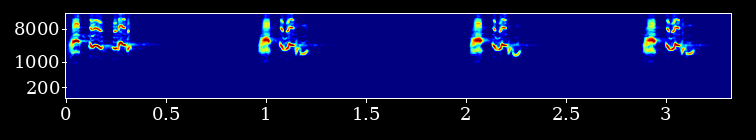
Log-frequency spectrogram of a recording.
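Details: Sooty-headed Bulbul singing to lure wild rivals: four bright, bubbly chirping phrases about one second apart, each a quick cluster of notes falling at the end, with silence between.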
